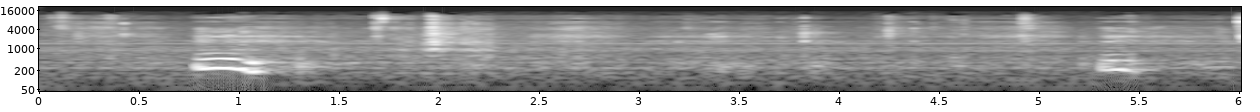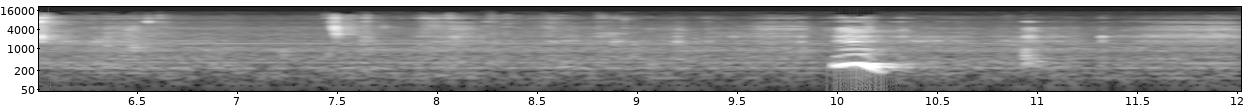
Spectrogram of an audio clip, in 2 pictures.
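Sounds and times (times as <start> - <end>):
person chewing: 3.2 - 6.8, 7.4 - 9.9.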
